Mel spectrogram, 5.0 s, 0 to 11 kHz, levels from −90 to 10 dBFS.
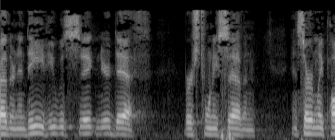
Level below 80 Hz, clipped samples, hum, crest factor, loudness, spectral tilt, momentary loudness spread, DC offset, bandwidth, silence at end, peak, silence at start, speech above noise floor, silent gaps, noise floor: -52 dBFS; under 0.1%; none; 18 dB; -25 LUFS; -3.5 dB/octave; 12 LU; under 0.1%; 8.8 kHz; 0 s; -6 dBFS; 0 s; 36 dB; none; -60 dBFS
